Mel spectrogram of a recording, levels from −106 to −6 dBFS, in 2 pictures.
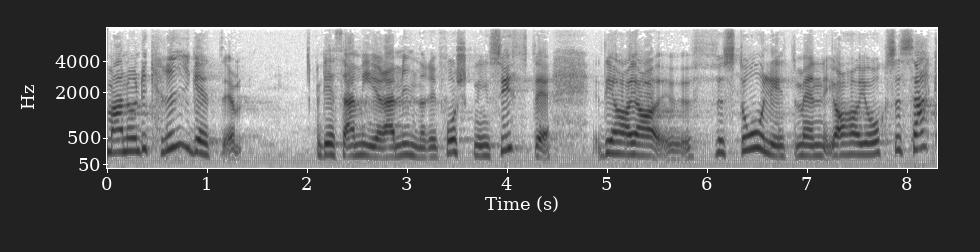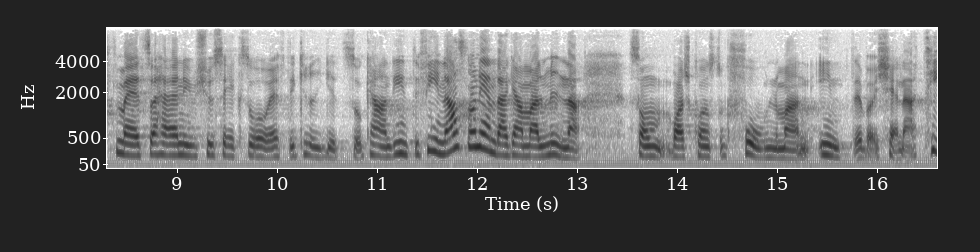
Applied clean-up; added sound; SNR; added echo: none; none; none; none.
